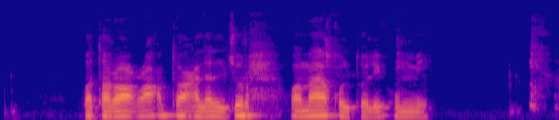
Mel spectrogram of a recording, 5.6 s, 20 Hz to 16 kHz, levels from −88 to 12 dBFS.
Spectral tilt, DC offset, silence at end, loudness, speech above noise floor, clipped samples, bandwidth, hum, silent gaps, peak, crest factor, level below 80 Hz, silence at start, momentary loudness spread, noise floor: -9 dB/octave; under 0.1%; 0.2 s; -26 LUFS; 56 dB; under 0.1%; 7.8 kHz; none; none; -8 dBFS; 20 dB; -62 dBFS; 0.85 s; 11 LU; -81 dBFS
